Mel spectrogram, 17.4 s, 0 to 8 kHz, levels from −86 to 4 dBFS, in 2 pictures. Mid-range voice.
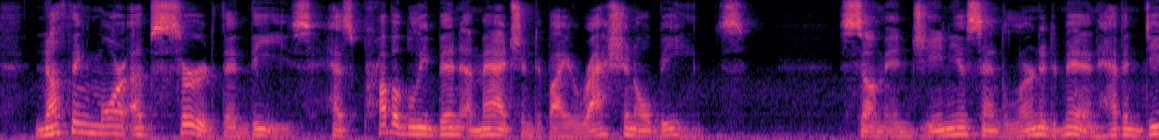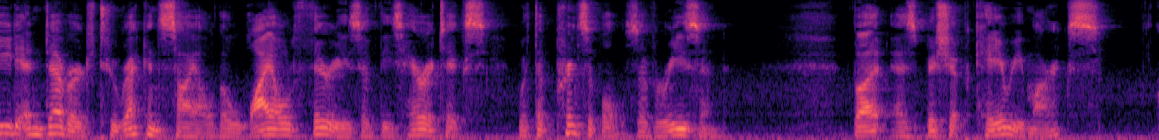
No: low, 110 Hz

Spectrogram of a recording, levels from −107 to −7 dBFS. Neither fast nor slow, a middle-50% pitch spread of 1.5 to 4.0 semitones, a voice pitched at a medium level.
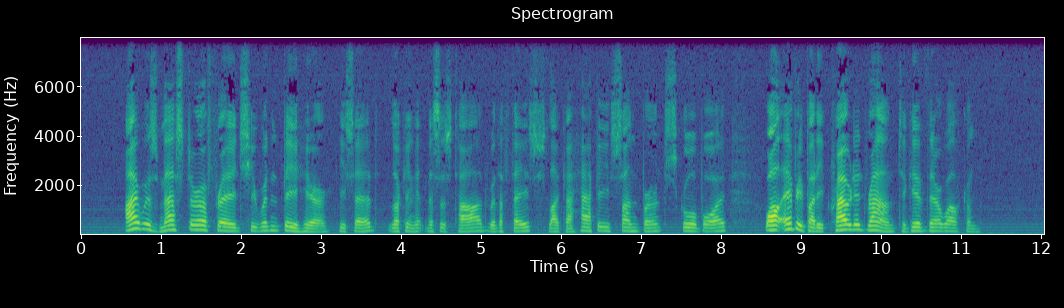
Yes: average, 150 wpm; average, 3.6 semitones; medium, 145 Hz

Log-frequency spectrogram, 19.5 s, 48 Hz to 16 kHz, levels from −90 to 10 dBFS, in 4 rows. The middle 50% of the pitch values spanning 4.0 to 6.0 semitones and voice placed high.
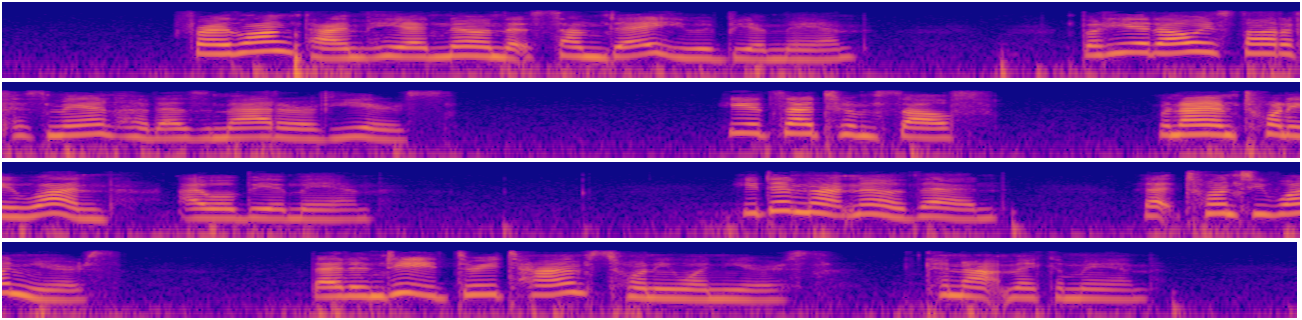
Yes: average, 5.1 semitones; very high, 255 Hz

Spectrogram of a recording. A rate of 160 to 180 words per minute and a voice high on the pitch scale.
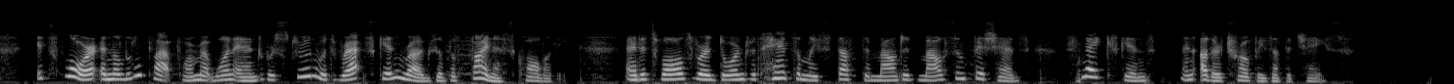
Yes: average, 170 wpm; high, 215 Hz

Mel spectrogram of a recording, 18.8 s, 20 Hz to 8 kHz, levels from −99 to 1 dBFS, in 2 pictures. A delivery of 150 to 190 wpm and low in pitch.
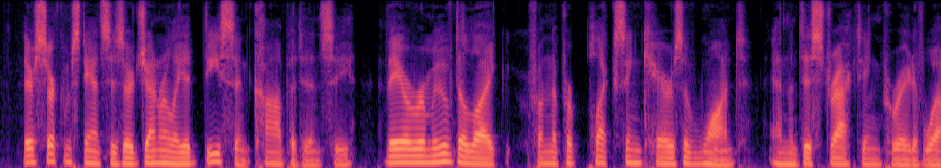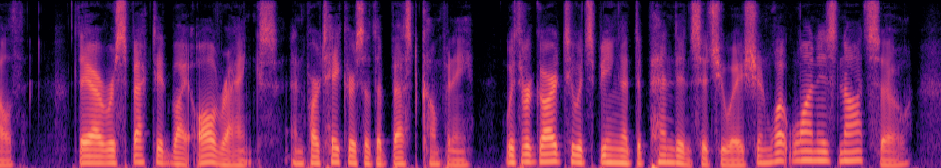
Yes: average, 155 wpm; low, 110 Hz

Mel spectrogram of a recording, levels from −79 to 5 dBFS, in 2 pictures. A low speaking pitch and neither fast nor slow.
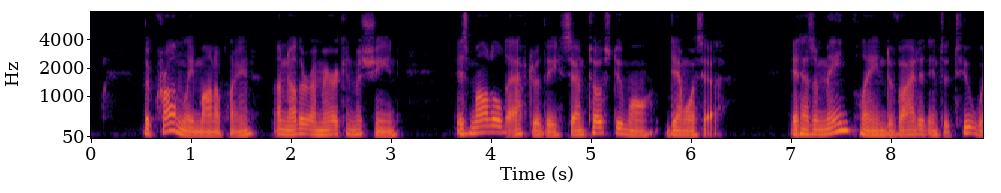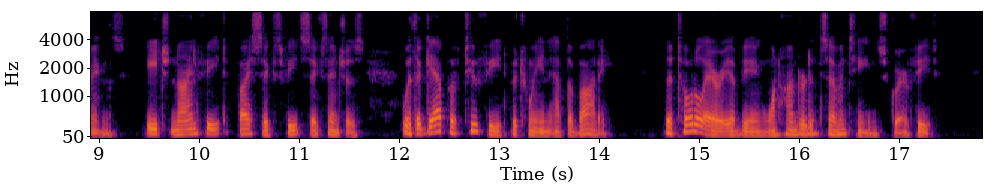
Yes: low, 105 Hz; average, 160 wpm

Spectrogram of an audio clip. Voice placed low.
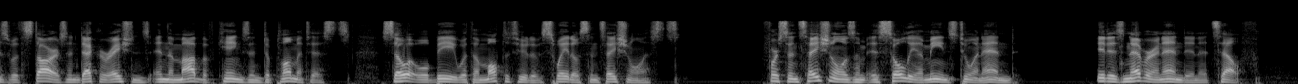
Yes: low, 115 Hz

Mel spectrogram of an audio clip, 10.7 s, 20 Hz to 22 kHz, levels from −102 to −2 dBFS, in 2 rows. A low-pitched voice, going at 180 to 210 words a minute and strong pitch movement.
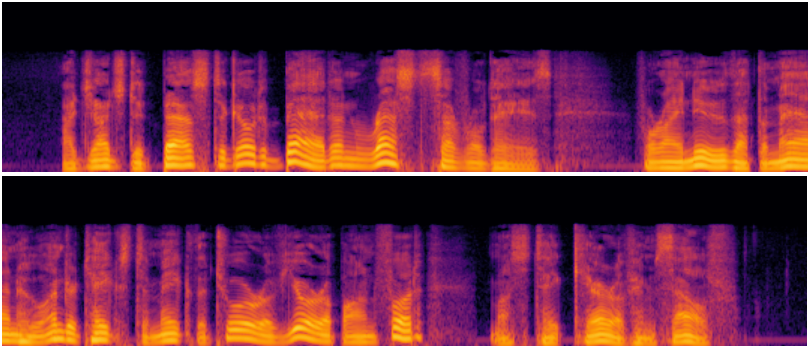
Yes: low, 105 Hz; average, 185 wpm; wide, 6.5 semitones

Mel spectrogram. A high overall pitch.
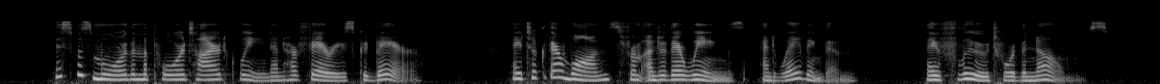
Yes: high, 215 Hz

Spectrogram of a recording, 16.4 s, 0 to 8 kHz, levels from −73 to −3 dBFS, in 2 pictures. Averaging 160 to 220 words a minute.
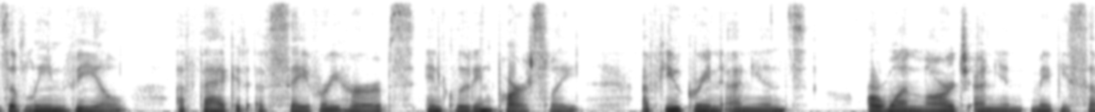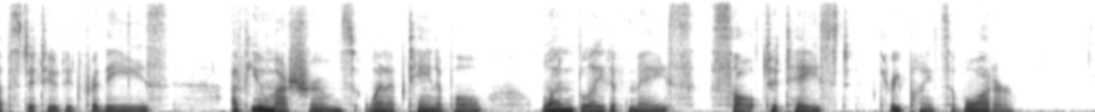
No: average, 140 wpm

